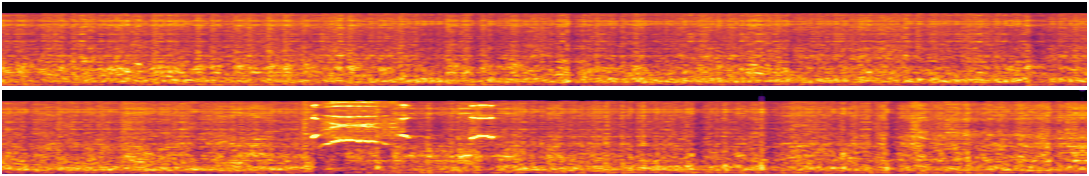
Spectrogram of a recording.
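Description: Train running along the line, heard from on board: a steady rumble of wheels and carriage on the rails. A brief high squeal cuts in about seven seconds in.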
